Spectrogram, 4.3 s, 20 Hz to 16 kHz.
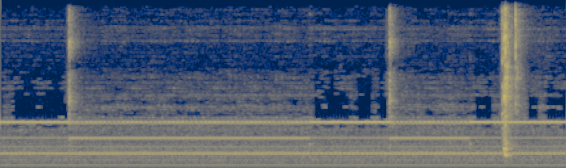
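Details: Homemade ripple control transmitter injecting a 1440 Hz signal over mains power: a steady high pure tone held over low mains hum, with a faint click near the end. The ripple control signal is transmitting normally.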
